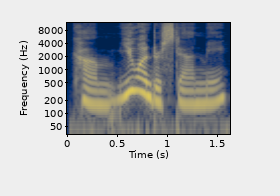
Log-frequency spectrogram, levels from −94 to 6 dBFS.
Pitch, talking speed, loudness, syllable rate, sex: 205 Hz, 145 wpm, -18 LUFS, 3.8 syllables/s, female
